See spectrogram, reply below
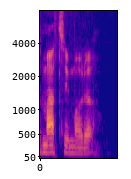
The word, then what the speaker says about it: Matsumoto: Matsumoto, yeah? – Yeah. – All right. And it was called Tower of Waves. I always depend on you for Japanese pronunciation. – Well, so then technically it's Matsumoto.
